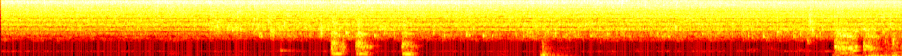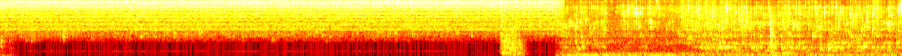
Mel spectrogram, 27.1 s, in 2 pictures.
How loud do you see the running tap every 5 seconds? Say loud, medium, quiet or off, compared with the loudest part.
medium, medium, medium, medium, loud, loud.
